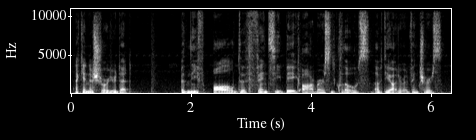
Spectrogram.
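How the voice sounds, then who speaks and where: Deep, gravelly werewolf rogue, acted by a man. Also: darkish tone, slight background noise. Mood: earnest, reassuring. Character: cloaked werewolf rogue adventurer, a calm protective savior. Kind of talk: roleplay audio drama addressed to the listener.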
